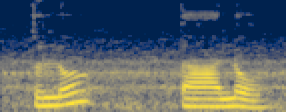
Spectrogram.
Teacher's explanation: R ditukar kepada O.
